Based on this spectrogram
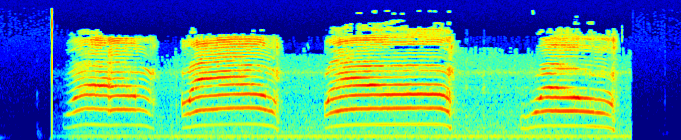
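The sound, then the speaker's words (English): A cat named Duarte meows four times in a row, each call long, drawn-out and plaintive, loud, with short pauses between and a faint steady hum underneath. “All right, now it's time for Duarte's Corner, where my cat Duarte shares his opinions about the book.”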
